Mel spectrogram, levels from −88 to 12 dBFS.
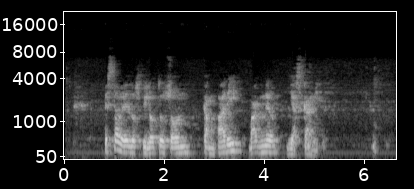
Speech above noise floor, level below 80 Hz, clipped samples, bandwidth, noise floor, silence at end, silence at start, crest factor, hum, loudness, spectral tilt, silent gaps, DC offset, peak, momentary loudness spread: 37 dB; -52 dBFS; under 0.1%; 7 kHz; -50 dBFS; 0.4 s; 0.2 s; 14 dB; none; -14 LUFS; -7.5 dB/octave; none; under 0.1%; 0 dBFS; 20 LU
